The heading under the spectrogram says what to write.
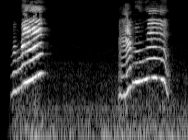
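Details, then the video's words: Ringneck green parrot talking: two voiced, speech-like utterances with rich harmonics, the first short and rising, the second longer with a rising then falling tone, separated by a second of quiet background hum. "Natural Sound of Talking Ringneck green parrot"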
